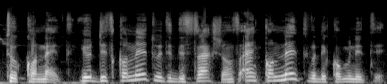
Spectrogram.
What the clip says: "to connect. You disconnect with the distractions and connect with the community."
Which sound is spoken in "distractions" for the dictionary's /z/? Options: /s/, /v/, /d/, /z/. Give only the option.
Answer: /s/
